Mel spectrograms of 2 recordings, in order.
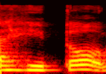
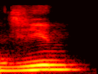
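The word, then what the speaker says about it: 人: Bisa dibaca hito, bisa dibaca jin. Kalau jin, di depannya, di garis ini, itu harus nama negara.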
